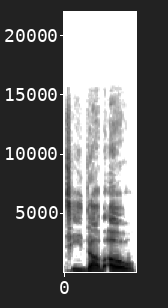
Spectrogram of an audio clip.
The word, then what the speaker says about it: T-Dub-O: T-Dub-O?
